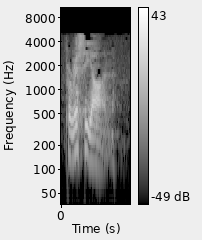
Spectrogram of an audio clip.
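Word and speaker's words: parisia (περισσεία): S-U-P-E-R-F-L-U-I-T-Y, superfluity. It's the Greek word parisia, P-E-R-I-S-S-I-A-H, is the way you pronounce it.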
